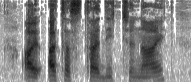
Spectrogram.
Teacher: native speakers often pronounce ought to as oughta in informal speech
